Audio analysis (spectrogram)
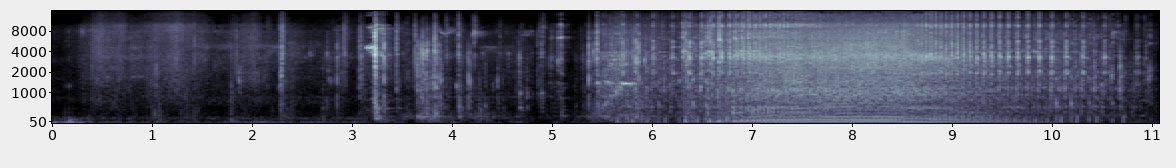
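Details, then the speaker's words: Curbside Briggs & Stratton Classic push mower engine being revived; after several slow pulls it runs only on the primer, revving unevenly then sagging; owner suspects fuel is not pulling up to the carburetor. Oil burning off muffler. "well i think we still got an issue with uh fuel pulling up to the carburetor"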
